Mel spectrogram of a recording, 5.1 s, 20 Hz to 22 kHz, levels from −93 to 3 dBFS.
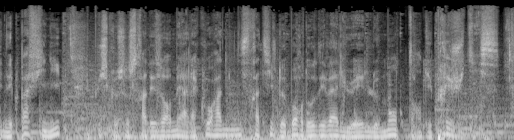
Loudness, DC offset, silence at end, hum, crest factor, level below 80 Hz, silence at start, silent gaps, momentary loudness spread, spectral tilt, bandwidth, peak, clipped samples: -15 LUFS; under 0.1%; 0 s; none; 14 dB; -24 dBFS; 0 s; none; 3 LU; -4 dB/octave; 19.5 kHz; 0 dBFS; under 0.1%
